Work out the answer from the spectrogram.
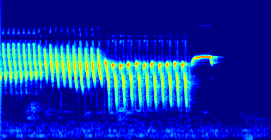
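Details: Canary training lure song: a rapid rolling trill that steps down in pitch, ending in one short rising whistle, then silence.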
